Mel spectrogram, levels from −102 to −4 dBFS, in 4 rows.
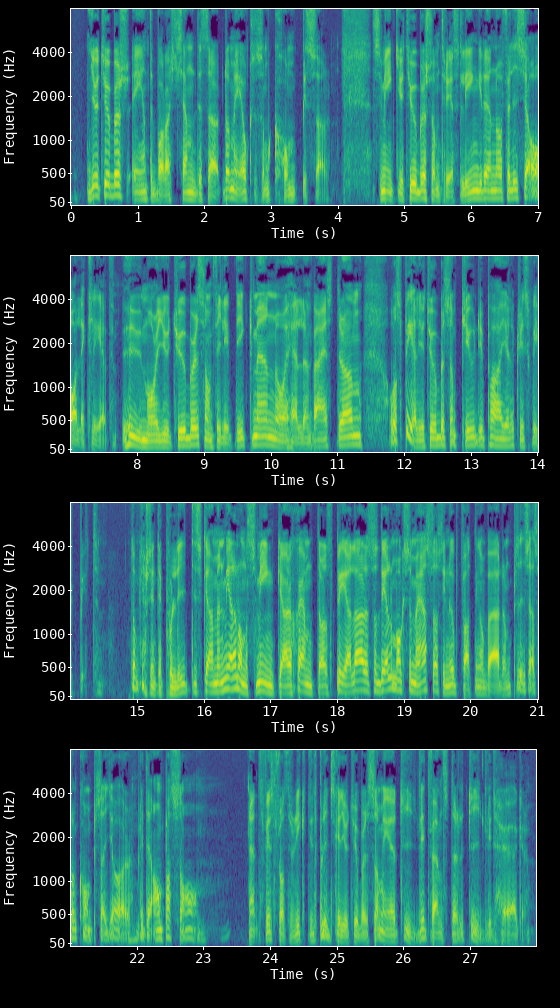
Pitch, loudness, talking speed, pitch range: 115 Hz, -16 LUFS, 165 wpm, 100-125 Hz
